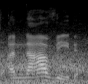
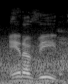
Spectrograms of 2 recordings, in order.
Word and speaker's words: Anav: And oh, by the way, just real quick, my name is pronounced Anav, not Anavit.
